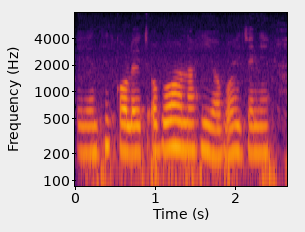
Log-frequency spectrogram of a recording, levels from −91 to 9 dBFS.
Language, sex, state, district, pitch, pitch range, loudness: Chakma, female, Tripura, Dhalai, 210 Hz, 205-220 Hz, -16 LUFS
